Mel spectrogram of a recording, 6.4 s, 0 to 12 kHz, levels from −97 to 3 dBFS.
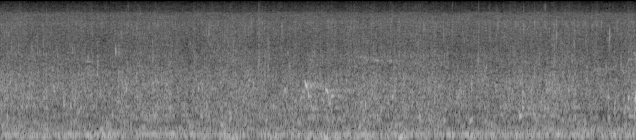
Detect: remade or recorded recorded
